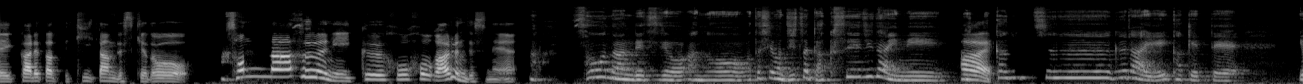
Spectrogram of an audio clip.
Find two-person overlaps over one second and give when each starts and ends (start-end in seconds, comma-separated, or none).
none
